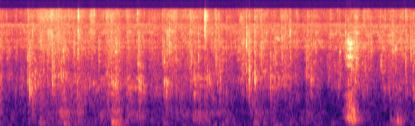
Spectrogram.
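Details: Several pigs feeding, noisy while eating: irregular wet slurping and chomping bursts with a few short low grunts, over a steady splashing, watery background.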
